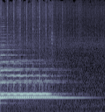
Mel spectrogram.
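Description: Saxophone quartet holding a sustained chord. The higher note stops about halfway through, and the lower note fades away to near silence by the end.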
